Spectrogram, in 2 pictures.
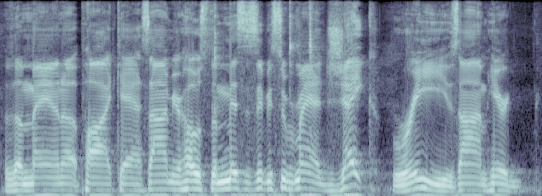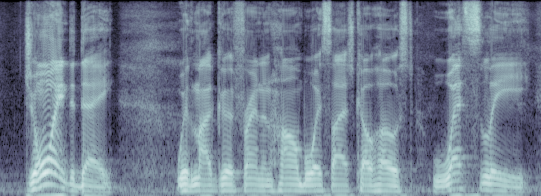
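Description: A man hosting a podcast, joking loudly in quick emcee patter. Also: lowish voice. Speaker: podcast host. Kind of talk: casual chat.

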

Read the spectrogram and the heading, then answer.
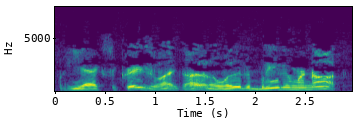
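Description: Gravelly, drawling sidekick, 1950s radio play, tinny with hiss. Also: male voice, mid-range voice, lively intonation, fast. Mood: folksy. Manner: drawling, hesitant, rustic grammar. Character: folksy, eager deputy sidekick, young man. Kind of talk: 1950s radio drama acting.

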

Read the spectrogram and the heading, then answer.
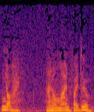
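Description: An American actor playing a hesitant, earnest, lovesick young husband in a 1950s radio comedy. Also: male voice, a little high, fairly quick, natural voice. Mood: bashful. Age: young adult. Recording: noisy, muffled 1950s radio recording.

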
